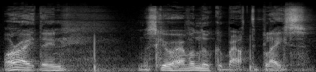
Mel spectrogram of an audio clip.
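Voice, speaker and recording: An actor as a husky, commanding gentleman. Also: fairly low pitch, expressive, moderate pace. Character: commanding English older man of the house, calmly authoritative. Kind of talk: audio drama acting.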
